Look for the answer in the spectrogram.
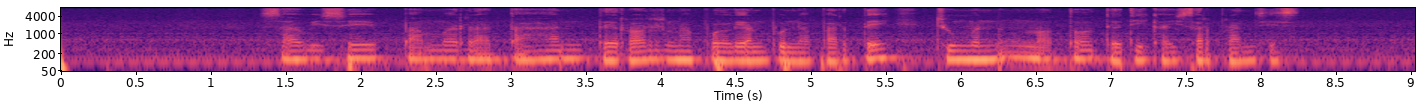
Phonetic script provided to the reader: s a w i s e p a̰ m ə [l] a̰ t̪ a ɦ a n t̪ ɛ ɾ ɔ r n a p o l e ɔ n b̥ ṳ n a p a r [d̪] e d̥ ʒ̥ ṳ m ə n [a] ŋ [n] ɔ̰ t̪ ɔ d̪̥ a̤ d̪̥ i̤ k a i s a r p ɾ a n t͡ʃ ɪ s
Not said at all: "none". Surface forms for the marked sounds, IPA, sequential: ɾ, t̪, ə, n

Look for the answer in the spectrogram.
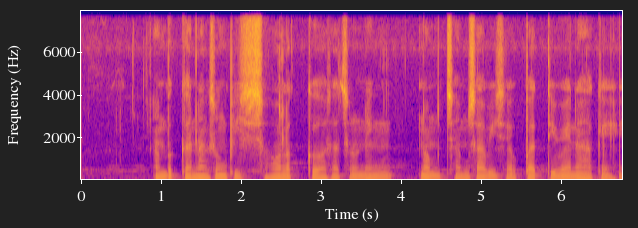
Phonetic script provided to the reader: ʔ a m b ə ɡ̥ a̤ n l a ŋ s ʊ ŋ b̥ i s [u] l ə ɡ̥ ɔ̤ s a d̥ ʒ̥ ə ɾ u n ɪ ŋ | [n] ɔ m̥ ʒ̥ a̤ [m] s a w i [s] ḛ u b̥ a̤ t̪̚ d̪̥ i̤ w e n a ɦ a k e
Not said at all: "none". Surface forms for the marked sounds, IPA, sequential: ɔ, n, m, s

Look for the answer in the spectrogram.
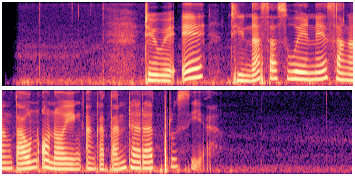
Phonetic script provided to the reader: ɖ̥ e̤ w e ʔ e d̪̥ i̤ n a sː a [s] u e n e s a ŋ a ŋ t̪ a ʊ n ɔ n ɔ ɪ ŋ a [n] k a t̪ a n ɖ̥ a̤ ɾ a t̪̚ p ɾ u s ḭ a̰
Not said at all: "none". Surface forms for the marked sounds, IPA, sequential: s, ŋ

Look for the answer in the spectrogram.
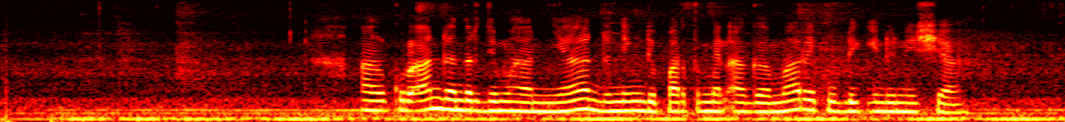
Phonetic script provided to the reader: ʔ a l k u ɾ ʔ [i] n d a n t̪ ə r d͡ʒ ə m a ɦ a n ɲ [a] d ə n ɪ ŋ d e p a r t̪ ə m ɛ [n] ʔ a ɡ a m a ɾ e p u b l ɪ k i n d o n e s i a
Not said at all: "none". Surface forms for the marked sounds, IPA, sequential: a, a, n

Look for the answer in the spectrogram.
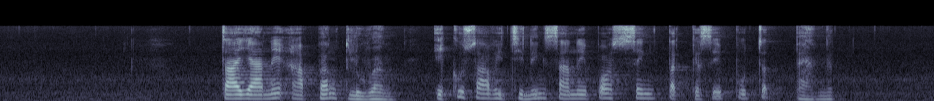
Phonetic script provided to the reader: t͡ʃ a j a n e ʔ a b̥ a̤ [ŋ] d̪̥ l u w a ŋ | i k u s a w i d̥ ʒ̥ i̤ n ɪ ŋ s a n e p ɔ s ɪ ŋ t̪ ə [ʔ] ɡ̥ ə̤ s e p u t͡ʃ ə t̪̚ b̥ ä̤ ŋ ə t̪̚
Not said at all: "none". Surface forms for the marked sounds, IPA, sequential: ŋ, none

